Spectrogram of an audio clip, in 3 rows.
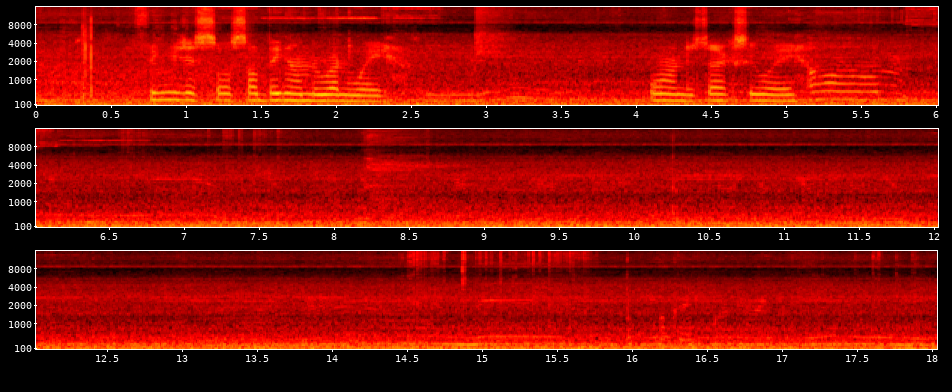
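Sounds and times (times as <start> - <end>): low engine rumble: 0.0 - 18.0
faint clicks: 14.5 - 16.3.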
